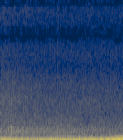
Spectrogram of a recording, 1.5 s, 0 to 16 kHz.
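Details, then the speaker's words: Nissan G35 with Tomei exhaust, test pipes and wide pipe, after an exhaust leak repair at a muffler shop: clean, deep exhaust drone rising smoothly as the car pulls away, with no puffing or ticking; the leak is fixed. "out out to the new star muffler team for hooking me up with the exhaust leak fix it sounds so much better oh my god i'm so happy"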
